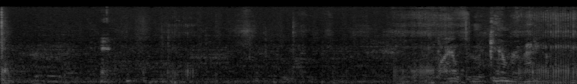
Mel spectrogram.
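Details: Max, a pug, snoring: rough, fluttering, snorting breath noises against faint room noise, growing louder toward the end.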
